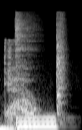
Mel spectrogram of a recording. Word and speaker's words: doubt: silent knock sounds like knock because the k is silent doubt sounds like doubt because the b is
